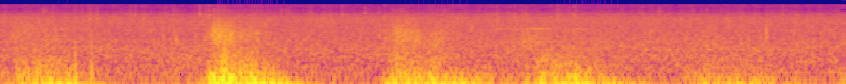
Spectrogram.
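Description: Rain pours steadily at night in World of Warcraft, with several deep rumbling thunder rolls swelling at regular intervals over the soft hiss, no voices present.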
